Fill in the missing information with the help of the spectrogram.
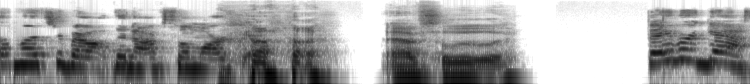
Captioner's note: laugh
